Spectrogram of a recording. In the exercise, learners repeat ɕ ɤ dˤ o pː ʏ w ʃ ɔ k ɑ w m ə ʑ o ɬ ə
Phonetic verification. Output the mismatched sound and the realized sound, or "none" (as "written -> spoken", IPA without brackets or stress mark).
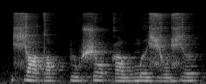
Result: ɬ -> ɕ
